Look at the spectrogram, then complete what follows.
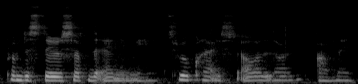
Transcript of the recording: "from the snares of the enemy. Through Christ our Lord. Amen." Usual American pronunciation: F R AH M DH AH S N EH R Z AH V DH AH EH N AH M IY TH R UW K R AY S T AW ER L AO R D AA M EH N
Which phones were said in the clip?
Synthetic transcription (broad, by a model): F R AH M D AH S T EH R S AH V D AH EH N AH M IY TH R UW K R AY S T AW ER L AO R D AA M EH N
